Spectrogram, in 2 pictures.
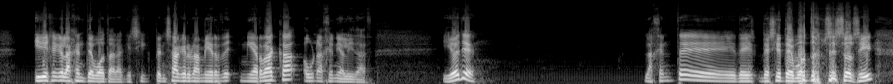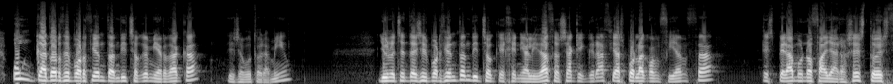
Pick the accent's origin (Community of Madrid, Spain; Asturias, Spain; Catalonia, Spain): Community of Madrid, Spain; Pinto; A mí si me dicen que soy de Madrid, pues bueno, no me importa mucho. Pero soy de Pinto.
